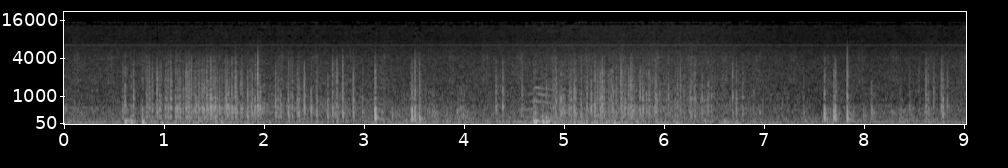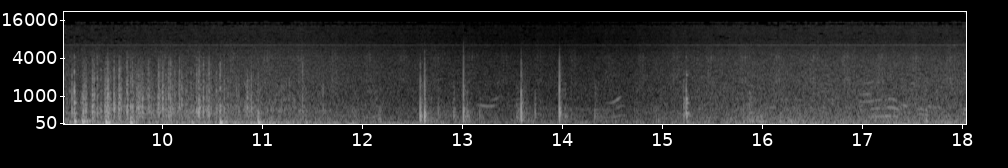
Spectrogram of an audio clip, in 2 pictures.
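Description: Fireworks boom and bang in the distance, echoing outdoors.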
